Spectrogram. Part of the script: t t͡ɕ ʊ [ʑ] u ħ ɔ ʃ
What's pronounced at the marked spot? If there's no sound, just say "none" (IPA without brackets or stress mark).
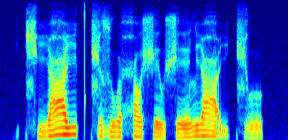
z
